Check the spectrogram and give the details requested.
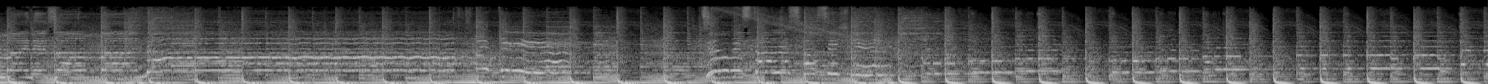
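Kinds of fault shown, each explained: Clock drift buffer slips: about seven clicks recur every 1.82 s, likely two clocks drifting apart; their strict regularity distinguishes them from random dropouts.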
